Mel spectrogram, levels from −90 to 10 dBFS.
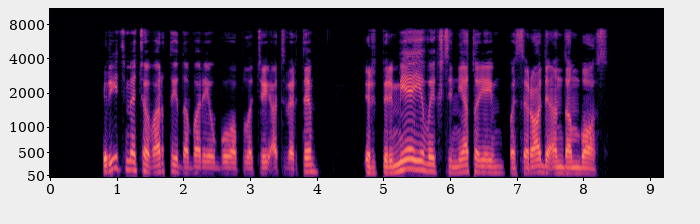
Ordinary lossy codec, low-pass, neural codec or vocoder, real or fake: AAC, 64 kbps; 7.2 kHz; none; real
